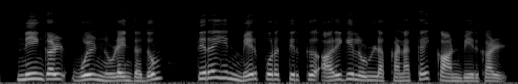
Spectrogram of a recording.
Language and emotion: Tamil, neutral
